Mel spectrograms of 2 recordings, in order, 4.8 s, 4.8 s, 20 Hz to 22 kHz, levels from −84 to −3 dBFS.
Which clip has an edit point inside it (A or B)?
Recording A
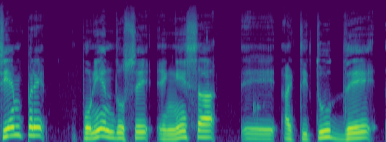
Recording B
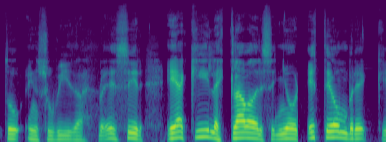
B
